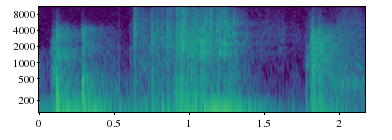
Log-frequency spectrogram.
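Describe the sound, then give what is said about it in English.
Tarot cards are handled as one is pulled from a deck: brisk papery flicks and slides, a couple of quick taps, a longer rustling stretch and a final swipe, with no talk. “before I start, I'm going to pull a card.”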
